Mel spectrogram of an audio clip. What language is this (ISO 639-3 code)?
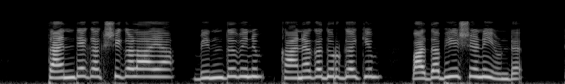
mal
